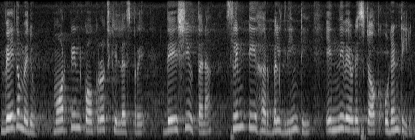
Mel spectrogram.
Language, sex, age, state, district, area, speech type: Malayalam, female, 18-30, Kerala, Thrissur, urban, read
